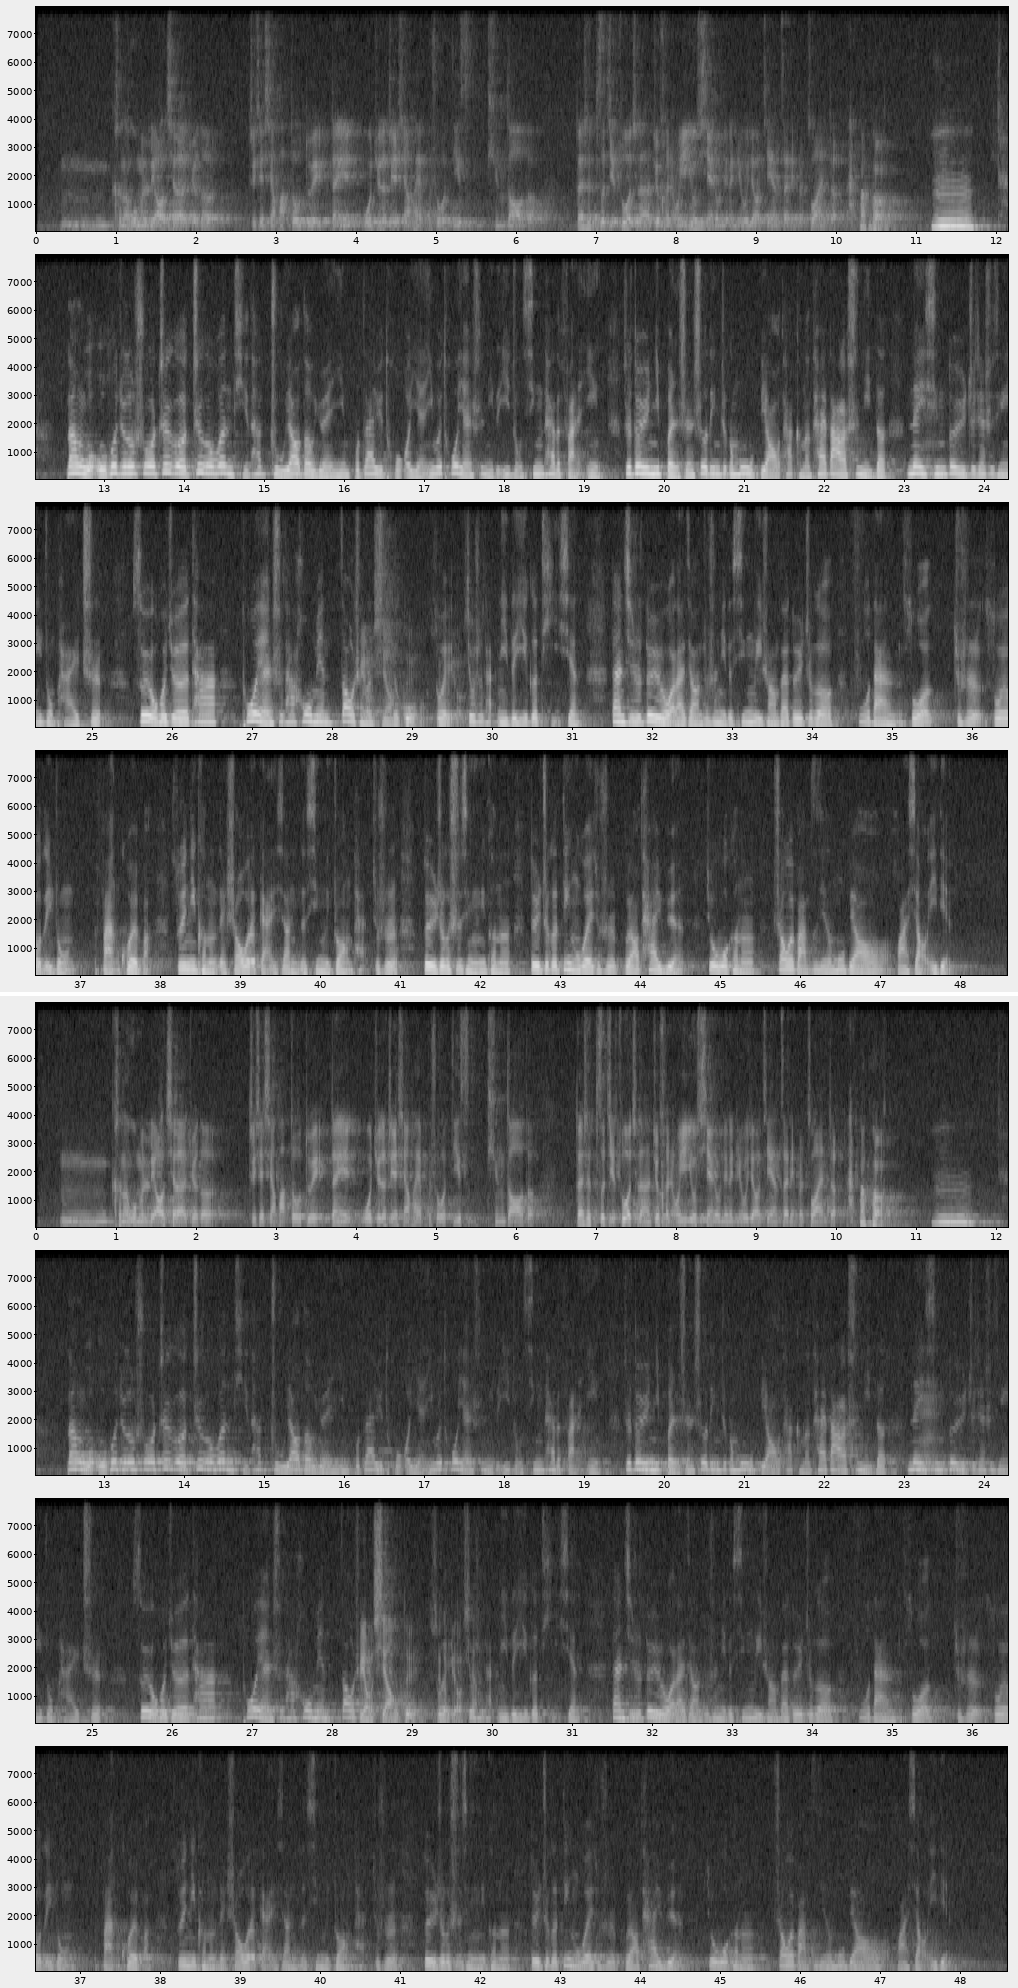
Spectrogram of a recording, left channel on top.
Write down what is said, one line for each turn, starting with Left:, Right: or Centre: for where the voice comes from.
Right: 嗯，可能我们聊起来觉得这些想法都对，但也我觉得这些想法也不是我第一次听到的。但是自己做起来呢，就很容易又陷入那个牛角尖，在里边钻着。<laughs>
Left: 嗯，但我我会觉得说这个这个问题，它主要的原因不在于拖延，因为拖延是你的一种心态的反应，这对于你本身设定这个目标，它可能太大了，是你的内心对于这件事情一种排斥，
Right: 嗯，
Left: 所以我会觉得它拖延是它后面造成的结果，
Right: 表象，对，是个表象。
Left: 对，就是它你的一个体现。
Right: 嗯。
Left: 但其实对于我来讲，就是你的心理上在对这个负担所，就是所有的一种反馈吧。所以你可能得稍微改一下你的心理状态，就是对于这个事情，你可能对于这个定位就是不要太远，就我可能稍微把自己的目标划小一点，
